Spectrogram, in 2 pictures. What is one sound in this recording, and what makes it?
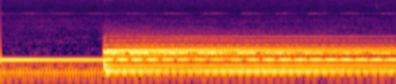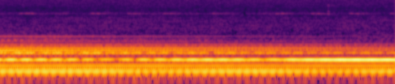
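A second gong is struck and rings out with a rich, sustained tone.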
